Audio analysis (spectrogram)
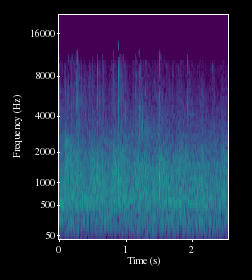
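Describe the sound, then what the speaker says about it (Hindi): An audience at a Rozgar Diwas government ceremony gives a steady, dense round of applause for a minister, many hands clapping evenly at moderate distance for the whole stretch. "उनका भी जोरदार ताली बजाकर स्वागत करें।"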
